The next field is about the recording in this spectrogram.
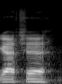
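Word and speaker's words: Pogačar: It rhymes with Smorgatcha, and it's Tadej Pogacar, obviously.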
